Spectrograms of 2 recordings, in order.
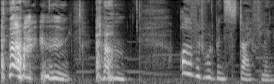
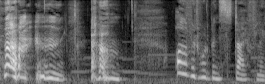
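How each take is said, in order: First: It is read in a put-on character voice. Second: It is read in a put-on character voice.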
